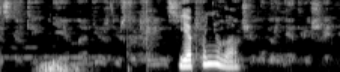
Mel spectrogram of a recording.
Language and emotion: Russian, neutral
